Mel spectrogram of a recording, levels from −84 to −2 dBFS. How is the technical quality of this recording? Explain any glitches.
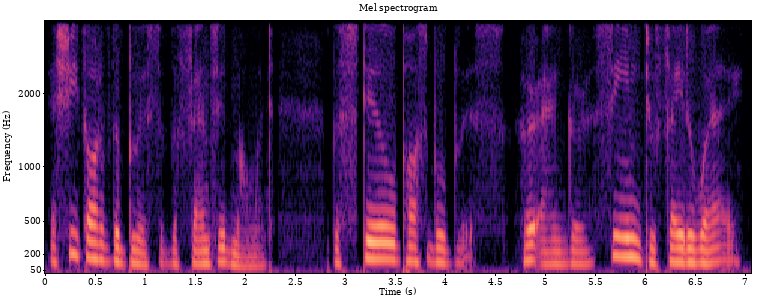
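No glitches are audible; the speech has the narrow bandwidth of A-law telephone coding at 8 kHz, which is how that channel is designed to sound.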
